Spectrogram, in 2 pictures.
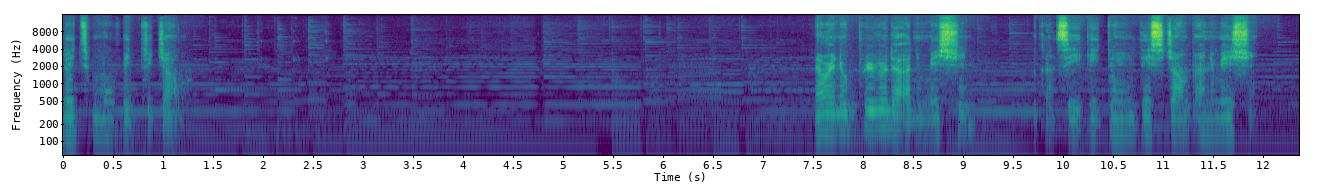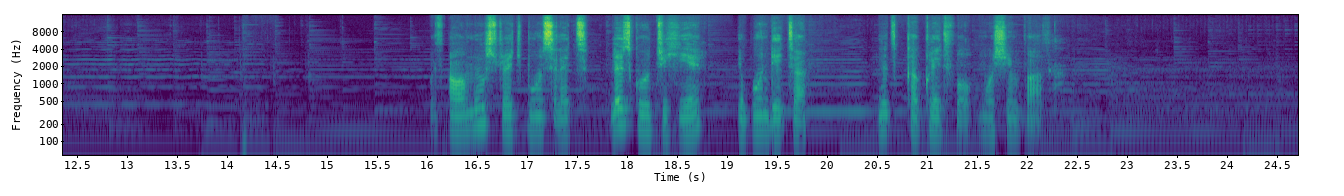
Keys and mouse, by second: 1.2 click, 3.7 click, 6.2 click, 14.2 space, 15.5-15.9 drag, 21.2-22.3 drag.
